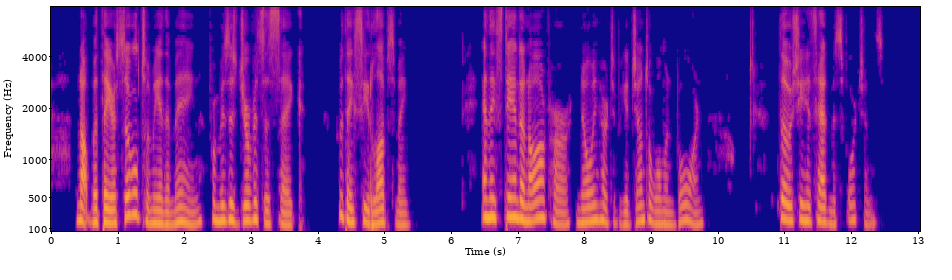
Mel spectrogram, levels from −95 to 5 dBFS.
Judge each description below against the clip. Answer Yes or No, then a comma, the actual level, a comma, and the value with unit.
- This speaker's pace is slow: No, average, 175 wpm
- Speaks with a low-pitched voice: No, medium, 185 Hz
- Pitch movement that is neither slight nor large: Yes, average, 4.0 semitones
